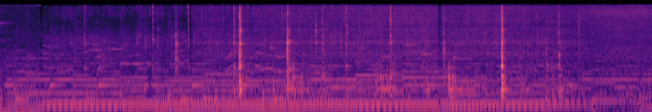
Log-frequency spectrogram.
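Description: Chopped shallots, garlic, lemongrass and chilies sizzling as they sauté in hot oil in a frying pan, stirred with a metal spatula that scrapes and knocks against the pan with a few sharp clicks.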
